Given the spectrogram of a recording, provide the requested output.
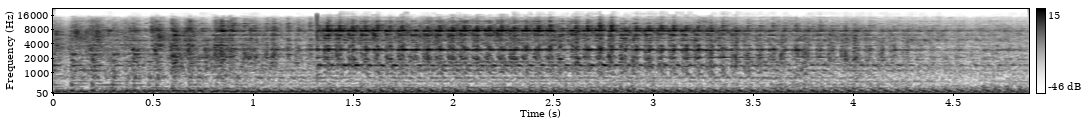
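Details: Kawasaki 900 STX jet ski after starter replacement and piston repair, running with stabilizer added: steady, even two-stroke burble with regular firing, no knocks or rattles; runs cleanly.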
